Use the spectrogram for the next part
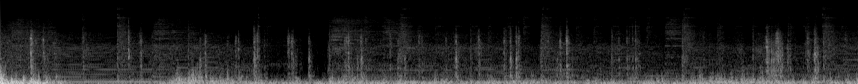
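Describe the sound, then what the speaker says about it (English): Screw clamp being loosened on the air filter of a Polaris RZR 170 EFI side-by-side, with close, repeated creaks and mechanical ticks over a faint background hum; no talking. "There's a clamp right in there with a screw. You're just going to want to loosen it."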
